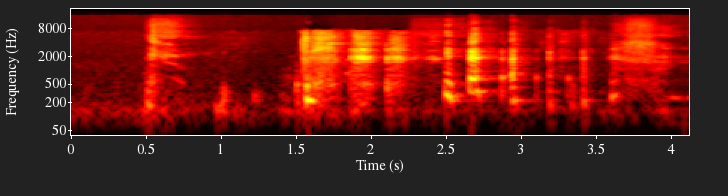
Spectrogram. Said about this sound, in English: So, I just as a PS announcement, am sick. So if you see me coughing or dying up a lung, don't worry. It's just a cold.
